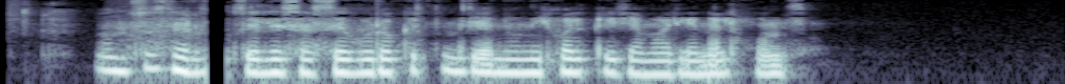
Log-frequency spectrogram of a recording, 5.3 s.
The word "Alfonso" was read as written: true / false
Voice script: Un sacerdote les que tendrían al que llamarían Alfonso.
true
